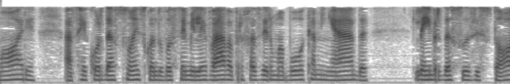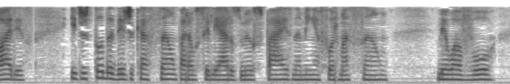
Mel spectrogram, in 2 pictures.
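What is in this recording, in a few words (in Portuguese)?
NATAL AVÔ, feminino; Telemensagens 2017; Natal & Ano Novo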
